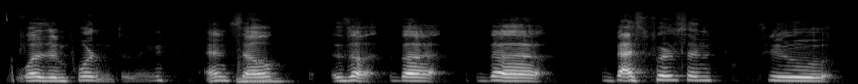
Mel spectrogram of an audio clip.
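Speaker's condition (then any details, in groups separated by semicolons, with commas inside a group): Cerebral palsy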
